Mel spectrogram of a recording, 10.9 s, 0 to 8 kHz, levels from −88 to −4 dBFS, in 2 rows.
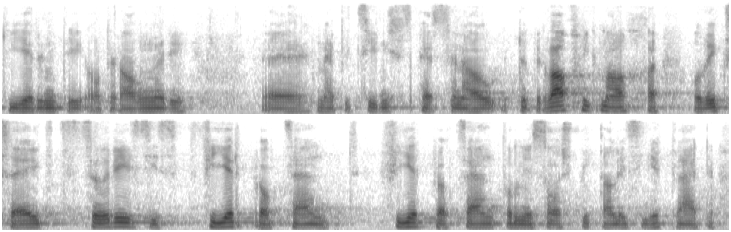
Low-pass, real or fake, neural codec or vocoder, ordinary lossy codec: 7.2 kHz; fake; codec, 44.1 kHz, 7.8 kbps, Pupu-Codec; Opus, 24 kbps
